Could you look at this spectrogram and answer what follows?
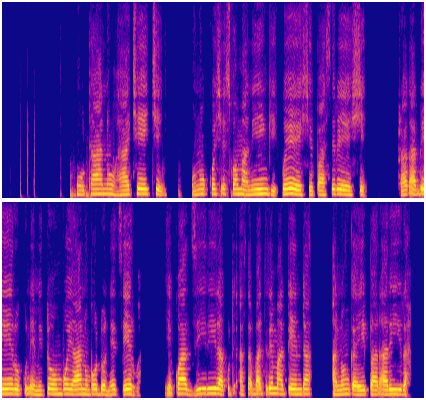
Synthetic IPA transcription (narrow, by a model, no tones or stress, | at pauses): utanoɦjat͡ʃe̞t͡ʃe̞ | ɦuno̞ko̞ʃe̞swamaniŋɡikweʃe̞pasiɾe̞ʃe̞ | ʐ̥akaɗe̞ɾo̞kune̞mito̞mbo̞jaːno̞mbo̞ɗo̞ne̞d͡ze̞rwa | je̞̰kwad͡ziːɾiɾakutiʔasaɓa̰tire̞mate̞ndaː | no̞ŋɡaipaɾaɾiːra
